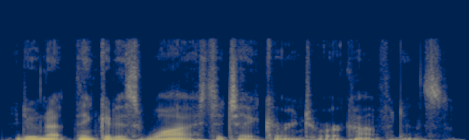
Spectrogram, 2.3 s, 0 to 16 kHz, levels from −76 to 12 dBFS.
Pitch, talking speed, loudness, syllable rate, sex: 85 Hz, 330 wpm, -19 LUFS, 7.7 syllables/s, male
